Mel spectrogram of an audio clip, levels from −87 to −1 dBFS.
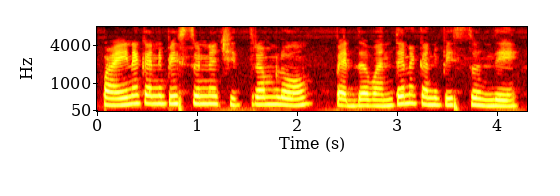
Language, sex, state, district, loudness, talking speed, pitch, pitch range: Telugu, female, Telangana, Hyderabad, -13 LUFS, 85 wpm, 240 Hz, 225-275 Hz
